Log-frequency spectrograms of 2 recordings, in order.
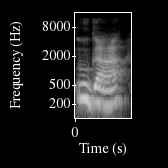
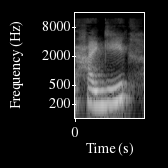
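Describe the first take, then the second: First: The first vowel sounds like 'who'. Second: The first vowel sounds like 'high'. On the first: The speaker calls it right. "but it is" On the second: The speaker calls it wrong. "I was pronouncing it completely wrong. I was pronouncing it"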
